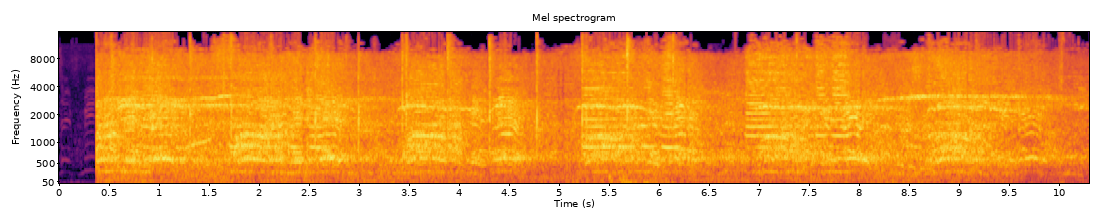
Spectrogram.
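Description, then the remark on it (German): A loud street protest crowd in Brazil around the football World Cup, chanting and shouting continuously, with car horns honking in repeated bursts throughout, a dense, steady roar of voices that never lets up. “Was man aber auch immer wieder hören konnte vor und während der WM, das waren die vielen Proteste, denn die Brasilianer, die waren so richtig sauer.”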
